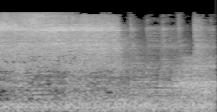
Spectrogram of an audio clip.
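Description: Model rocket motor firing at liftoff: a loud, even hiss that stops abruptly a little over a second in, heard through a room's loudspeakers over background music.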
